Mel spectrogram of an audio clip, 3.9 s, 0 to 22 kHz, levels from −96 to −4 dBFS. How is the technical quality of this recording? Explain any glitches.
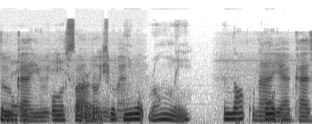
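The recording has two kinds of fault: the speech is ducked in three places, and there is one brief, faint echo.

Speech suppressed in double talk occurs from 0.0 to 0.67 s, 1.37 to 1.55 s, and 3.11 s to the end. The level dips by roughly 15 dB, then about 5 dB, then about 30 dB. The likely cause is an echo canceller treating the talker as loudspeaker echo while the other side spoke.

Echo leak occurs at 1.82 to 1.86 s. A faint copy of the speech returns 185 ms late, about 35 dB below the original, likely because the far end's echo canceller let some loudspeaker pickup through. Unlike room reverb, it is a distinct delayed repeat, not a smooth tail.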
